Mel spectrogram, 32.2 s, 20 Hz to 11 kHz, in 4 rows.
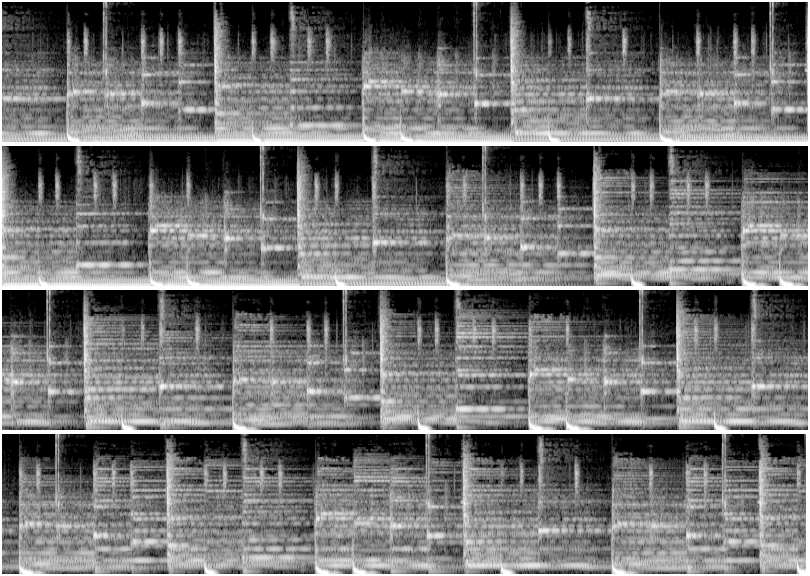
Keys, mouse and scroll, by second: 8.7 scroll up 1, 9.0 alt+middle click, 11.4 scroll up 1, 11.8 alt+middle click, 13.1 BackSpace, 13.6-14.1 scroll down 1, 14.1 alt+middle click, 14.9 alt+middle click, 16.0 alt+scroll up 1, 28.5 scroll down 1, 28.8 alt+middle click, 29.5 alt+scroll up 1, 30.3 alt+middle click.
